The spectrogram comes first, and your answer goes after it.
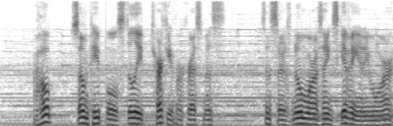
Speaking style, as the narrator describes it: he mumbled to himself

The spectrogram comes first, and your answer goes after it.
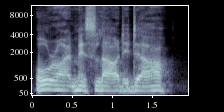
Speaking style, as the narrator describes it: growled the man

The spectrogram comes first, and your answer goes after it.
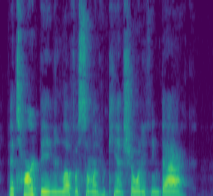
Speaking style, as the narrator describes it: Glitch said wistfully

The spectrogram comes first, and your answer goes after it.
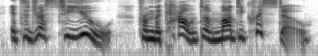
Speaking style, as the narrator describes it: he cried

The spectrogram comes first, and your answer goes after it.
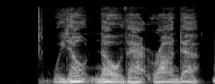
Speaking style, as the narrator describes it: Morgan whispered back

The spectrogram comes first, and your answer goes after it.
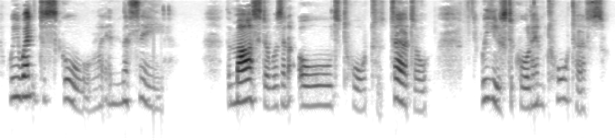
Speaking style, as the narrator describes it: it said at last, more calmly

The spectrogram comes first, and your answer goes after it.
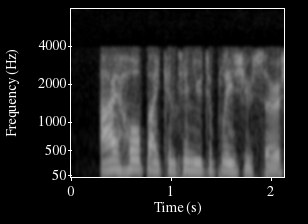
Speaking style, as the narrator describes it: she replied

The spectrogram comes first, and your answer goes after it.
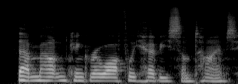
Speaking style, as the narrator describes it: he sighed

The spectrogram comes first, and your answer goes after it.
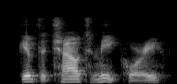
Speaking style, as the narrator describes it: said

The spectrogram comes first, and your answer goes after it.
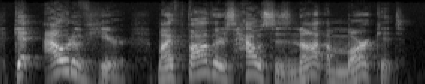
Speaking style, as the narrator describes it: He was furious at this behavior, yelling

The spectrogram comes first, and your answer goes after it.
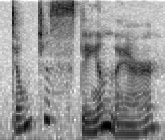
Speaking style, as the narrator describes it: murmur softly, as if not wanting to wreck the moment

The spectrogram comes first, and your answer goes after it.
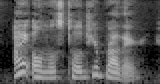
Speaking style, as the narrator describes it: Hermione snapped

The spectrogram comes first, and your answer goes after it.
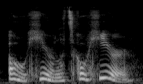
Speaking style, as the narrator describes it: Peter exclaimed

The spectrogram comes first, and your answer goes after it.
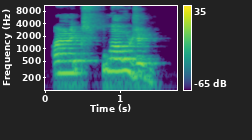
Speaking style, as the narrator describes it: Joe cried out

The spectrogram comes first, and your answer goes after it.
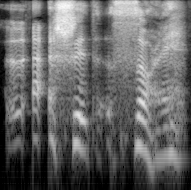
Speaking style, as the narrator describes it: she stuttered

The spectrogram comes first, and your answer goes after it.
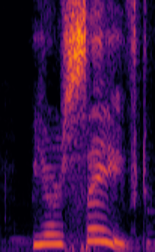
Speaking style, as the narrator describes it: cried the prince

